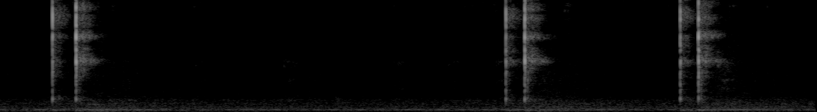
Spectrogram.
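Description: Three computer mouse clicks, each a quick press-and-release pair, picking letters on an on-screen keyboard: one just after the start and two more close together near the end, over near silence.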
